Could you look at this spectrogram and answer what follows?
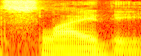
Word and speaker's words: slithy: Toves the i' in slithy is long as in writhed and Toves is pronounced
